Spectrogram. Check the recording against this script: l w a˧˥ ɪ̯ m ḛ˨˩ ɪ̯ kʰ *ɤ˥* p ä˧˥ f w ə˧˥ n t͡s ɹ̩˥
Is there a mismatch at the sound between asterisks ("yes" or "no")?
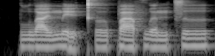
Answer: yes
